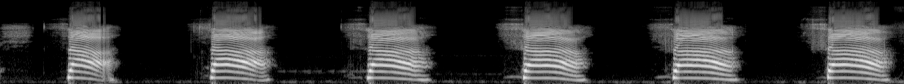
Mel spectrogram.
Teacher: اب اس میں آپ نے کیا مسٹیکس نہیں کرنی، اس کو سا کی جگہ سا نہیں پڑھنا، ٹھیک ہے؟ اس میں سختی اور سیٹی نہیں لانی، اس میں نرمی اور باریک آواز میں پڑھنا آپ نے، ٹھیک ہے؟ اس کو زیادہ لمبا نہیں کرنا، ٹھیک ہے؟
